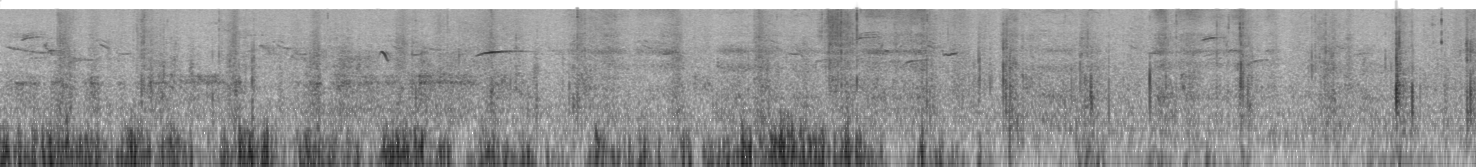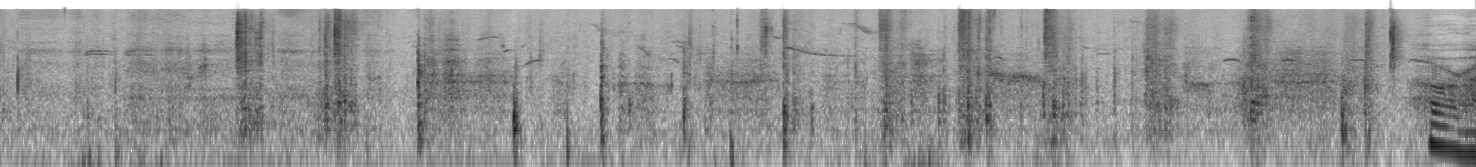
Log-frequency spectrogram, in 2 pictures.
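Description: Wind buffeting the microphone for about the first six seconds, then footsteps crunching on gravel and mulch as short, irregular clicks, with a few bird chirps.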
